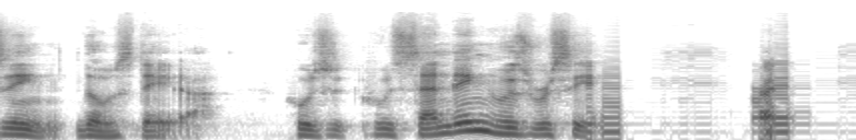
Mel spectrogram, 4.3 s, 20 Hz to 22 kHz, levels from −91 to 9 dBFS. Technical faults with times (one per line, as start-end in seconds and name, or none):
2.94-4.28 robotic sound from repeated short buffers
